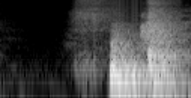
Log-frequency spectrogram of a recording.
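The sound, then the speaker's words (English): A door swings and shuts with a solid thunk, preceded by a brief soft rustle of movement; a single firm closing sound with no voices. “Let me just shut the door”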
